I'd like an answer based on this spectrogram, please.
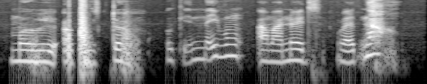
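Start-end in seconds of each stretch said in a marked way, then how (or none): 0.2-1.5 put-on very deep, low-pitched voice. Picturing the situation, imitating Felix saying the phrase: Felix deep voice. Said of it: "I'll be trying to imitate Felix deep, deep voice".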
